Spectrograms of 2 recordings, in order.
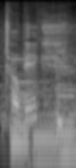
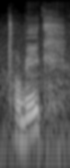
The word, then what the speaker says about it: Tobique: What rhymes with Tobique? Oblique, kind of like you. Being a party to the writing process is grueling for me. Chic, like me. Reek, like you. Sleek, like me.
